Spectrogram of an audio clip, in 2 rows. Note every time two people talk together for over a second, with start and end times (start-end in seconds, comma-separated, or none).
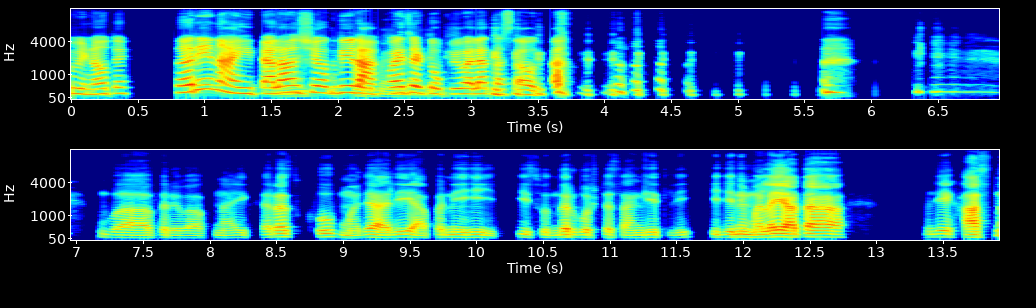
1.5-2.7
